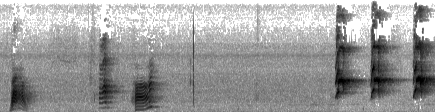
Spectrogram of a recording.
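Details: Princess parrot producing scattered short, harsh chattering calls separated by pauses, followed by three sharp, high, clipped squawks spaced about a second apart in a quiet room.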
